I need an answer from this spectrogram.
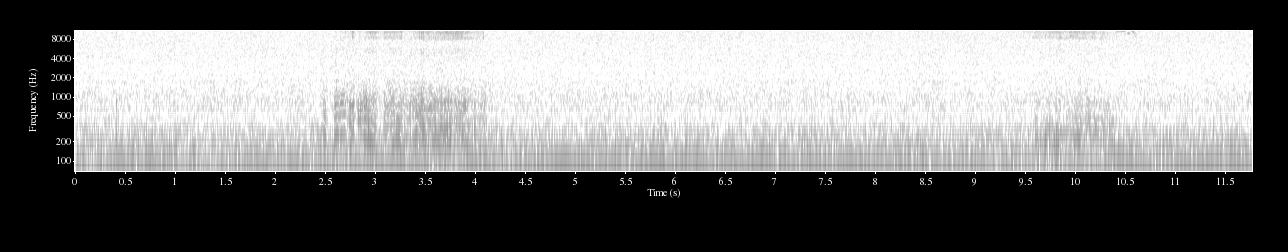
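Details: Toy poodle Popo fast asleep, snoring heavily: two rough, breathy snore bursts, one near three seconds and another near ten seconds, each with a faint hissing edge, over a steady low hum throughout.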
